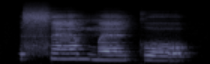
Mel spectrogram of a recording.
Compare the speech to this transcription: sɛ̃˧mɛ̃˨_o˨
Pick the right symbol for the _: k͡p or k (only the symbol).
k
